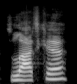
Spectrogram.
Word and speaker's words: latke: Oh, latke.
